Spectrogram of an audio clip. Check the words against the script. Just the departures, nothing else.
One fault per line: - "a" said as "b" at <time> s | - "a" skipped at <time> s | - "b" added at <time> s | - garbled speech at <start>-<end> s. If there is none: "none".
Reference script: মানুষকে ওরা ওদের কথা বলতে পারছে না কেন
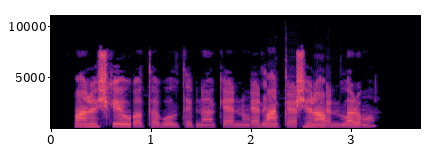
- "ওরা ওদের" skipped at 0.7 s
- "পারছে" skipped at 1.4 s
- garbled speech at 2.0-3.1 s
